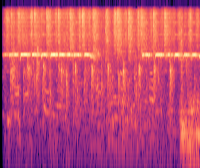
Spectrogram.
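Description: Club concert crowd voices and noise, over a steady high-pitched tone that breaks off about halfway and comes back. Near the end the band's music comes in with low drums.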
